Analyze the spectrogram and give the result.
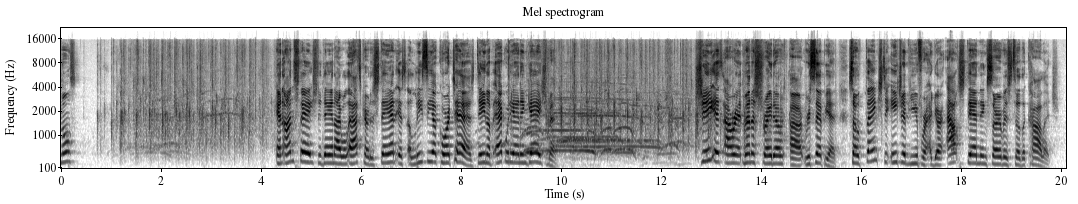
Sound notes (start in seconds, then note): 5.1 applause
